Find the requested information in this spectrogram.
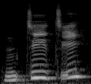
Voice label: compañero, Otomí, mujer; INALI

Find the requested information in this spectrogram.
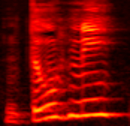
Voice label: pelear, Otomí, mujer; INALI

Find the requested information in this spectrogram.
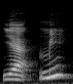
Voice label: excavar, cavar, Otomí, mujer; INALI

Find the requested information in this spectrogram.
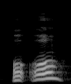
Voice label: fuego, Paipai; Vocabulary; INALI

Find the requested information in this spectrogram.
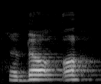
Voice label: espiga, Zapoteco, Asunción Ocotlan; INALI; Haspelmath

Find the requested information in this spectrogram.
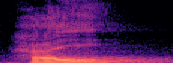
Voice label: suelo, Otomí, hombre; INALI

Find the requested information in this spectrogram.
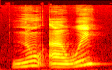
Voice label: nosotros, nosotras(exclusivo dual), Otomí, mujer; Parentesco; Vocabulary; INALI

